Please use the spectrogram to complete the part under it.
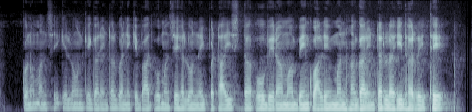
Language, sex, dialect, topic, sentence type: Chhattisgarhi, male, Central, banking, statement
